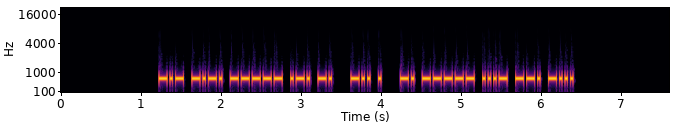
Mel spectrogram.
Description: Morse code, heard as a keyed tone, about 34 wpm, 700 Hz. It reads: KC0RN DE N0VGB
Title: USA Callsign DE Callsign 35wpm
